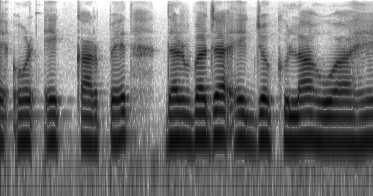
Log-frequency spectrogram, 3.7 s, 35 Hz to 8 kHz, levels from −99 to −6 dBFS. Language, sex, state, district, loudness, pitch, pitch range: Hindi, female, Arunachal Pradesh, Papum Pare, -15 LUFS, 165 Hz, 160-170 Hz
